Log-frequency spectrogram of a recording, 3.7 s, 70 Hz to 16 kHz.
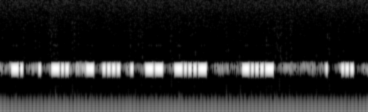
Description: Morse code, heard as a keyed tone, about 54 wpm, spaced as for 41 wpm, 590 Hz. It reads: NED THEM <BT> <BT> ES
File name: archived / CRSnet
